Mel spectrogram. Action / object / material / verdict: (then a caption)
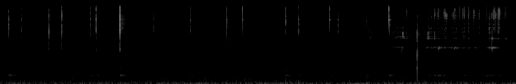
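tap / round glass bottle with water and glitter / glass / none. Long dark fingernails tap on a round, clear glass bulb bottle held in the hands and partly filled with water and glitter. The result is a quiet, irregular series of sharp, bright clicks that stop dead, with a faint low ring under some taps. Near the end the taps bunch into a denser, scratchy flurry.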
